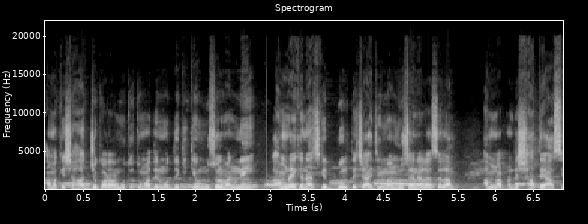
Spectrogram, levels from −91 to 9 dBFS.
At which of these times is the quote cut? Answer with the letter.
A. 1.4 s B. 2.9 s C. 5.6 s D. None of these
B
